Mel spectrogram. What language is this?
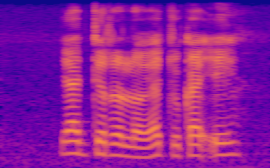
Northern Sotho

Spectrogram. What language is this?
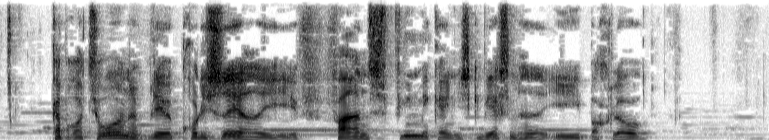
Danish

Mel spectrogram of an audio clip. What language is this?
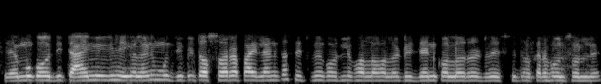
Odia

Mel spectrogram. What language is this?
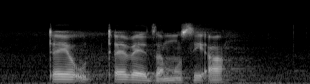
Venda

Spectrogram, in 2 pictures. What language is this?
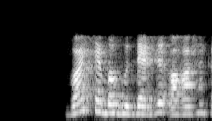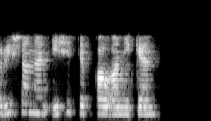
Bashkir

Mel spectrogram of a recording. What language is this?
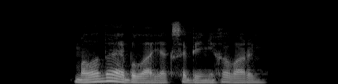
Belarusian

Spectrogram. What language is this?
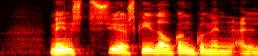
Icelandic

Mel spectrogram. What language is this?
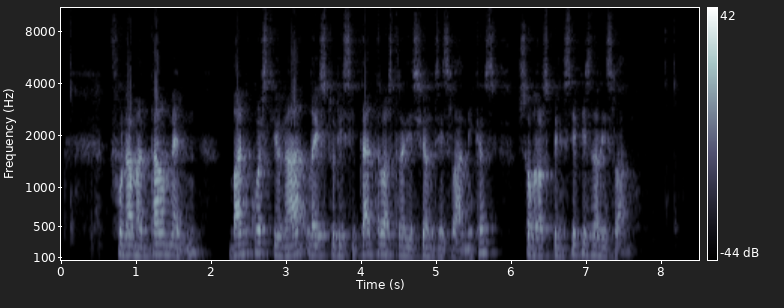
Catalan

